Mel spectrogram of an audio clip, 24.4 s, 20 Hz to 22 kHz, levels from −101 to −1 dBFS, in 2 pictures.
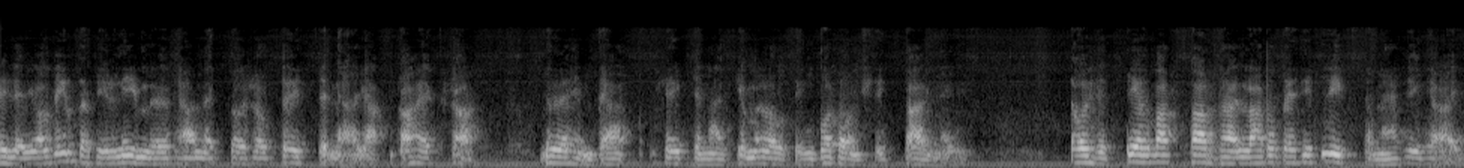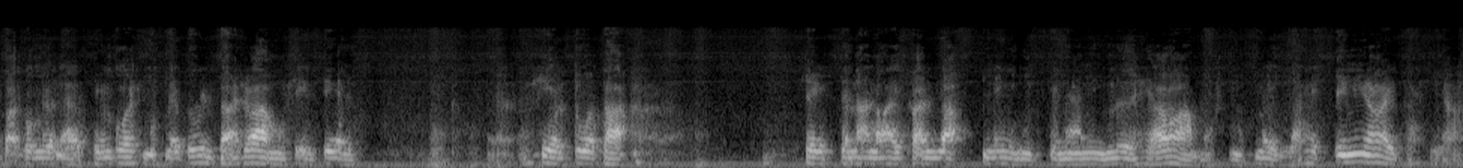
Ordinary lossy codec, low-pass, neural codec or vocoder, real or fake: none; none; codec, 24 kHz, 3 kbps, HILCodec; fake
